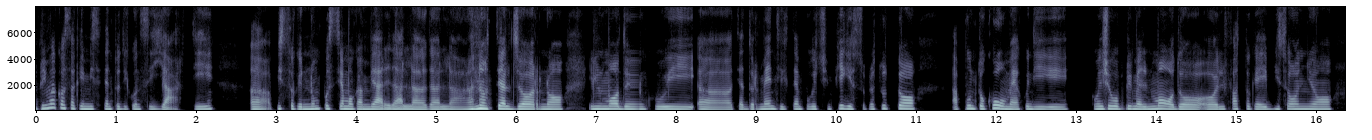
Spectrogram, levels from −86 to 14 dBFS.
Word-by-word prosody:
prima 260 Hz, +6 st, +1 dB
cosa 255 Hz, -4 st, -2 dB
che 200 Hz, -2 st, -3 dB
mi 190 Hz, 0 st, +3 dB
sento 190 Hz, -1 st, -4 dB
di 185 Hz, 0 st, -8 dB
consigliarti, 180 Hz, +2 st, -4 dB, 0.5 s
uhm, 180 Hz, 0 st, -1 dB
visto 210 Hz, 0 st, -4 dB
che 185 Hz, -1 st, 0 dB
non 190 Hz, +4 st, +3 dB
possiamo 205 Hz, -2 st, +1 dB
cambiare 175 Hz, -, +2 dB
dal 95 Hz, -, +1 dB
dalla 175 Hz, 0 st, 0 dB
notte 220 Hz, +1 st, +7 dB
al 200 Hz, -2 st, +6 dB
giorno 180 Hz, -1 st, +2 dB, 0.3 s
il 195 Hz, 0 st, +2 dB
modo 200 Hz, -1 st, +3 dB
in 185 Hz, -1 st, -1 dB
cui, 185 Hz, -1 st, 0 dB
uhm, 165 Hz, -2 st, -3 dB
ti 175 Hz, -, -14 dB
addormenti, 180 Hz, +3 st, -1 dB
il 175 Hz, +1 st, -6 dB
tempo 185 Hz, -1 st, -5 dB
che 185 Hz, -, -1 dB
ci 180 Hz, -, -15 dB
impieghi, 215 Hz, +2 st, -2 dB
e 180 Hz, -, +1 dB
soprattutto, 215 Hz, +5 st, -1 dB, 0.4 s
appunto, 215 Hz, -3 st, -1 dB
come, 190 Hz, -7 st, +2 dB
quindi, 175 Hz, -2 st, -3 dB, 0.2 s
come 195 Hz, +1 st, -2 dB
dicevo 205 Hz, +1 st, +3 dB
prima, 200 Hz, -1 st, 0 dB
il 180 Hz, 0 st, +2 dB
modo, 180 Hz, -4 st, +2 dB
uhm, 175 Hz, -, +1 dB
il 180 Hz, +1 st, -3 dB
fatto 200 Hz, 0 st, -6 dB
che 180 Hz, -1 st, -5 dB
hai 175 Hz, 0 st, 0 dB
bisogno, 185 Hz, 0 st, -1 dB
185 Hz, 170 wpm, -22 LUFS, 180-200 Hz, 0.5 s, notte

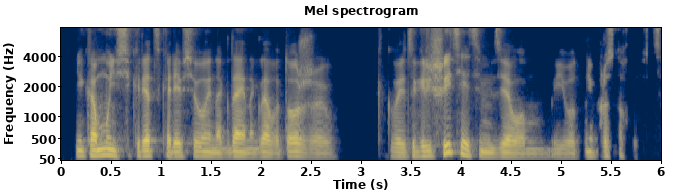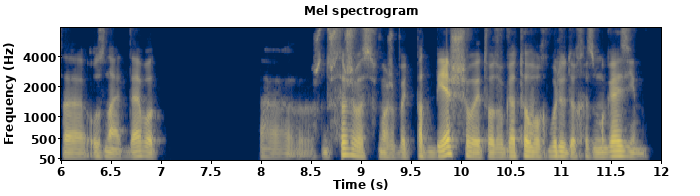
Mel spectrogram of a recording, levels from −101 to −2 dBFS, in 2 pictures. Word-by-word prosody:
никому 120 Hz, +3 st, +4 dB
не 120 Hz, -, +3 dB
секрет. 115 Hz, 0 st, +2 dB
Скорее 100 Hz, -2 st, +1 dB
всего, 100 Hz, +1 st, -1 dB
иногда 95 Hz, +2 st, +2 dB
иногда 95 Hz, +1 st, 0 dB
вы 90 Hz, -, -7 dB
тоже, 90 Hz, -4 st, -2 dB, 0.4 s
как -, -, -24 dB
говорится, 100 Hz, +1 st, -3 dB
грешите 150 Hz, -, +3 dB
этим 100 Hz, -6 st, +1 dB
делом, 90 Hz, -3 st, -2 dB
и 90 Hz, +1 st, -10 dB
вот 85 Hz, 0 st, -8 dB
мне 100 Hz, -, -6 dB
просто -, -, -6 dB
хочется 90 Hz, -2 st, -5 dB
узнать, 95 Hz, -4 st, -3 dB
да -, -, +1 dB
вот, -, -, -3 dB, 1.0 s
а, 85 Hz, -6 st, -13 dB
ш -, -, -8 dB
что 140 Hz, -, +2 dB
же 135 Hz, -3 st, 0 dB
вас, 100 Hz, -4 st, 0 dB
может 90 Hz, -3 st, -5 dB
быть, 95 Hz, -, -6 dB
подбешивает 105 Hz, -, +3 dB
в 95 Hz, -1 st, -1 dB
готовых 100 Hz, 0 st, +1 dB
блюдах 100 Hz, -4 st, -1 dB
из 95 Hz, -, -3 dB
магазина? 95 Hz, -2 st, +1 dB
95 Hz, 175 wpm, -25 LUFS, 90-105 Hz, 1.0 s, никому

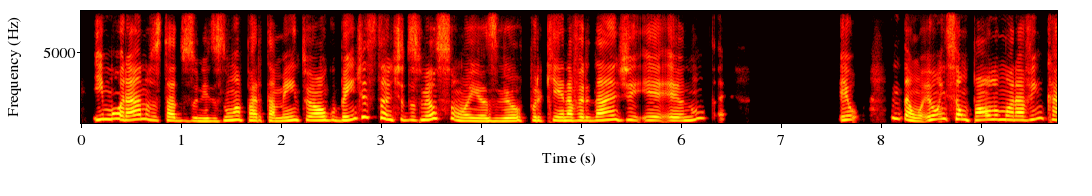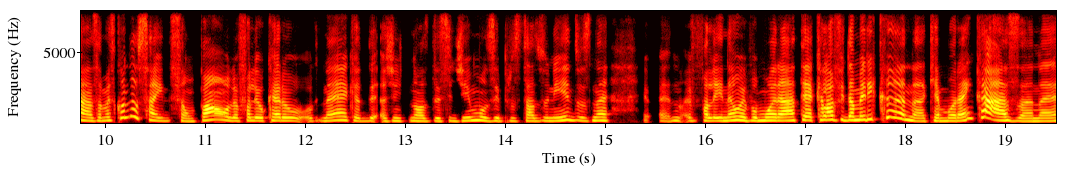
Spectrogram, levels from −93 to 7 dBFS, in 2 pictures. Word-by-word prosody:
e 300 Hz, -, +2 dB
morar 325 Hz, -2 st, +4 dB
nos 310 Hz, -6 st, -4 dB
Estados 225 Hz, -4 st, -2 dB
Unidos 190 Hz, -2 st, -4 dB
num 255 Hz, +3 st, +1 dB
apartamento 240 Hz, 0 st, -1 dB
é 250 Hz, -, +2 dB
algo 250 Hz, +1 st, +5 dB
bem 250 Hz, +7 st, +1 dB
distante 395 Hz, -, -1 dB
dos 260 Hz, +1 st, -7 dB
meus 325 Hz, +6 st, +1 dB
sonhos, 210 Hz, -, -1 dB
viu. 205 Hz, +3 st, 0 dB
Porque 235 Hz, +1 st, -3 dB
na 230 Hz, -, +5 dB
verdade 245 Hz, +4 st, +1 dB
eh, 240 Hz, -1 st, -2 dB
e -, -, +2 dB
eu 225 Hz, -, -4 dB
não 270 Hz, +12 st, -4 dB, 1.4 s
Eu 285 Hz, -, -2 dB, 0.3 s
então 250 Hz, -, 0 dB
eu 285 Hz, +8 st, +1 dB
em 360 Hz, -, -4 dB
São 325 Hz, -4 st, +1 dB
Paulo, 280 Hz, +4 st, +2 dB
morava 275 Hz, -1 st, +1 dB
em 385 Hz, +6 st, -4 dB
casa, 235 Hz, -, 0 dB
mas 235 Hz, +2 st, -5 dB
quando 435 Hz, -, -4 dB
eu -, -, 0 dB
saí 250 Hz, -, -2 dB
de 205 Hz, -, -13 dB
São 190 Hz, -3 st, -6 dB
Paulo, 250 Hz, +2 st, +4 dB
eu 210 Hz, -, -3 dB
falei 220 Hz, 0 st, -2 dB
eu 215 Hz, -, 0 dB
quero, 220 Hz, -3 st, -2 dB
né? 230 Hz, +5 st, 0 dB
Que 225 Hz, -4 st, -6 dB
de 200 Hz, +1 st, -7 dB
a -, -, -9 dB
gente, 200 Hz, 0 st, -7 dB
nós 200 Hz, -2 st, -3 dB
decidimos 210 Hz, +3 st, -4 dB
ir 205 Hz, -, -4 dB
para 200 Hz, +1 st, -14 dB
os 200 Hz, -, -11 dB
Estados 200 Hz, +1 st, -6 dB
Unidos, 220 Hz, +1 st, -4 dB
né? 230 Hz, 0 st, 0 dB, 0.5 s
Eh, -, -, -10 dB, 0.2 s
eu 220 Hz, -, -9 dB
falei 215 Hz, -1 st, -1 dB
não, 245 Hz, +4 st, +2 dB
eu 230 Hz, -, 0 dB
vou 220 Hz, -, -1 dB
morar 230 Hz, 0 st, +5 dB
até 245 Hz, +2 st, +1 dB
aquela 270 Hz, +3 st, +3 dB
vida 265 Hz, -2 st, 0 dB
americana, 280 Hz, -, +1 dB
que 210 Hz, -, -5 dB
é -, -, 0 dB
morar 210 Hz, +2 st, +1 dB
em 385 Hz, -, -5 dB
casa, 235 Hz, -, +5 dB
né? 195 Hz, +2 st, -1 dB
235 Hz, 220 wpm, -20 LUFS, 210-270 Hz, 1.4 s, algo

